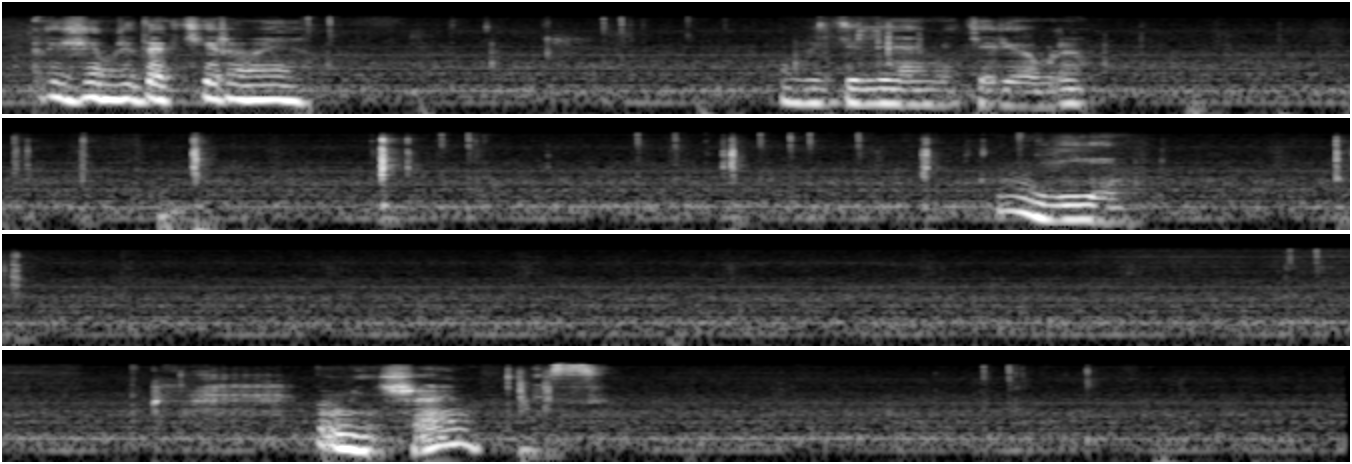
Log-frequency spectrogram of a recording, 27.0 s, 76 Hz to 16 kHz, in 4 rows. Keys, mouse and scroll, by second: 3.0 click, 6.8 a, 8.9 click, 9.8 click, 10.5 shift+click, 10.7 shift+click, 13.4 g, 22.8 s, 25.6-26.9 middle drag.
